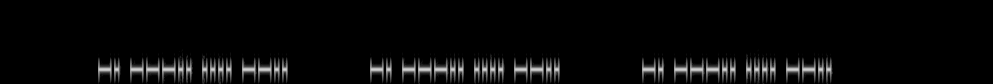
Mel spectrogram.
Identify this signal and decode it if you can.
Morse code, heard as a keyed tone, about 30 wpm, 700 Hz. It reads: N8HZ N8HZ N8HZ
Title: USA Call Signs - 4 Characters - Repeated 3x - 30wpm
